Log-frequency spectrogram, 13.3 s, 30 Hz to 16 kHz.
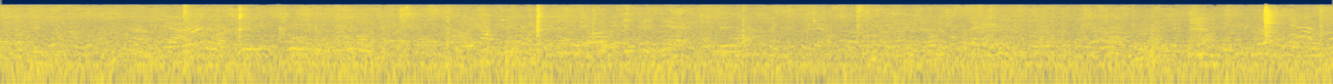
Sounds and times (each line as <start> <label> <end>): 0.0 busy crowd 13.3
